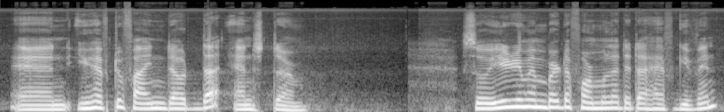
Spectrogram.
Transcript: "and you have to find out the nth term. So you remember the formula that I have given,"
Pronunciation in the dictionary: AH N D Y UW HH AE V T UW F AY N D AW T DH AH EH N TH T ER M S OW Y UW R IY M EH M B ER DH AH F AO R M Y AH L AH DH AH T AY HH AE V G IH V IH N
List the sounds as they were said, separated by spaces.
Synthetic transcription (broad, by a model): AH N D Y UW HH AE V T UW F AY N D AW T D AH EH N S T ER M S OW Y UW R IY M EH M B ER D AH F AO R M Y AH L AH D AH T AY HH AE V G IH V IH N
